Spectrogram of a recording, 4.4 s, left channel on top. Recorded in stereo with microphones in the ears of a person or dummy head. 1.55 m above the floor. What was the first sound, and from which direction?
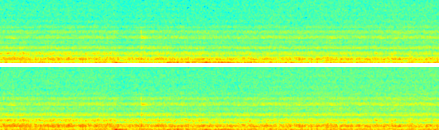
A fan, 5° right (ahead or behind).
